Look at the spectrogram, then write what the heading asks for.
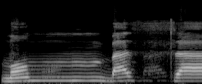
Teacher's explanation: منبثا با کو سا کے ساتھ ملا کے پڑھنا ہے. سا پہ نرمی سے پڑھیں گے، سیٹی کی آواز نہیں آنی چاہیے، اور جب وقف کریں گے تو ایک زبر کو ہم نے ساکن کر دینا ہے.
